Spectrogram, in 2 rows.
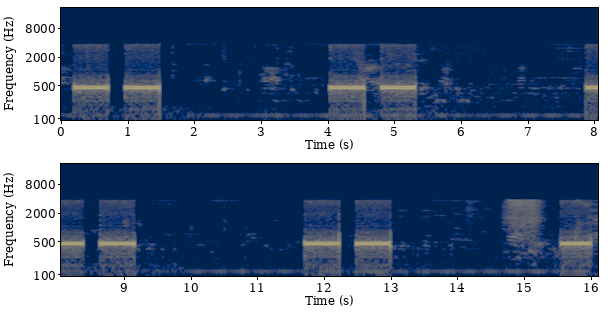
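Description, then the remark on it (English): A phone ringback tone on a call being transferred to extension 218 repeats in paired bursts, two short steady tones then a pause, four times over, with faint background murmur between the rings. “To call this person, press 1.”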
